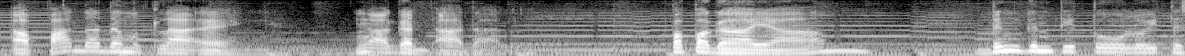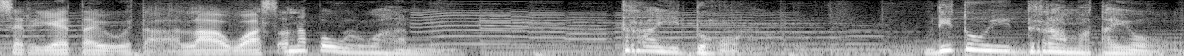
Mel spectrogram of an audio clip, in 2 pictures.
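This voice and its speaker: A man's voice: medium pitch, very animated, measured pace, long pauses. A man announcing a radio drama series in a dramatic style, introducing the episode. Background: loud music under the voice.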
